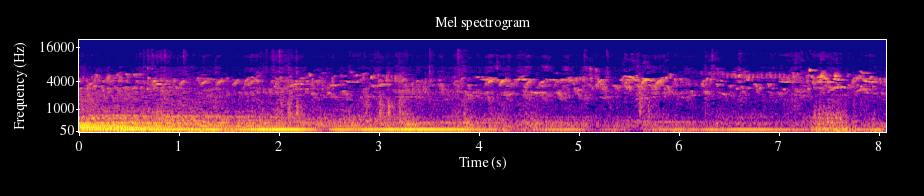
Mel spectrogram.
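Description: European goldfinches twittering, with many quick high chirps, over a steady low hum.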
